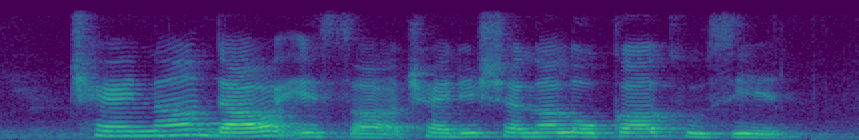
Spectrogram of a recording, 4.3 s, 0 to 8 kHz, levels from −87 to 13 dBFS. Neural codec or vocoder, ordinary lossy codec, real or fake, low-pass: none; none; real; 7.2 kHz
